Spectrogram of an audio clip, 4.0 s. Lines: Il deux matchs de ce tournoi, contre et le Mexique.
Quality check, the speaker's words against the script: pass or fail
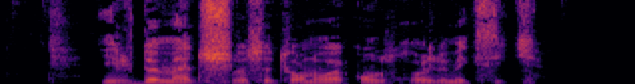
pass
